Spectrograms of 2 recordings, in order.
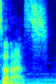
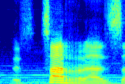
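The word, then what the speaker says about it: Saraz: Uh, my name is Saras. Saras as it is spelled. Saras. So like S A R A Z.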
